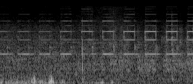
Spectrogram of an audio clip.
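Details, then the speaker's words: Circa 2001–2002 beige desktop PC found at the roadside, powered on: rapid string of short high POST beeps, about five a second, over a loose clattery rattle; power supply fan later started, and reseating RAM and graphics card gave a picture. "okay the monitor's on it's making some beeping noises now followed by more rattling"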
